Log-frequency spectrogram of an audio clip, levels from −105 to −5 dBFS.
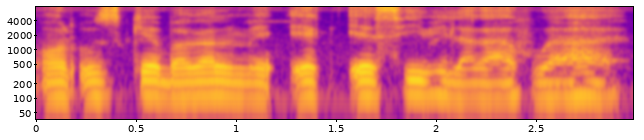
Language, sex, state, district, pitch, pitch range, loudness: Hindi, male, Jharkhand, Palamu, 110 Hz, 105-115 Hz, -17 LUFS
